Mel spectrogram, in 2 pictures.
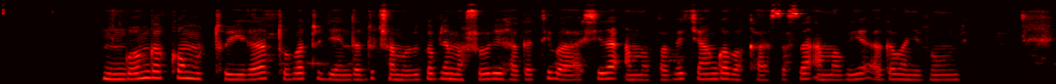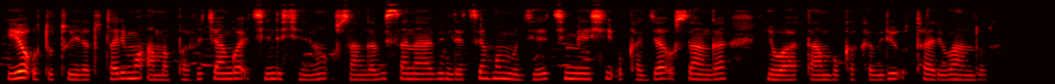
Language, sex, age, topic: Kinyarwanda, female, 18-24, education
